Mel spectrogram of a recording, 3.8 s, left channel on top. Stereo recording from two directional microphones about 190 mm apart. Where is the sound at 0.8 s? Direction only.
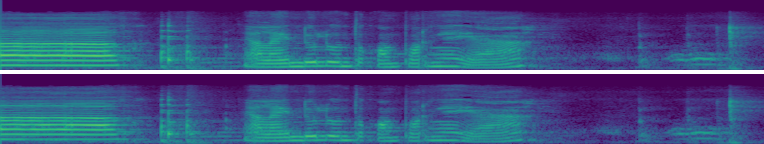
20° left (ahead or behind); by 2.7 s 40° left (ahead or behind).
